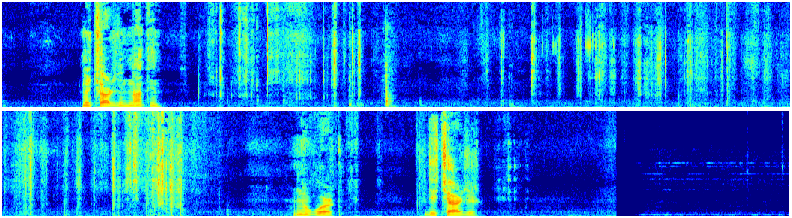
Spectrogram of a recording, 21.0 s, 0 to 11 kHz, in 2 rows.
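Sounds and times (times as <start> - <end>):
small plastic clicks and rustles: 2.6 - 5.2, 6.4 - 13.1.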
